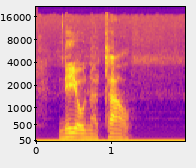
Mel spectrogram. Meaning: neonatal
- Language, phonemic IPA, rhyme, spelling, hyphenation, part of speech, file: Dutch, /ˌneː.oː.naːˈtaːl/, -aːl, neonataal, neo‧na‧taal, adjective, Nl-neonataal.ogg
